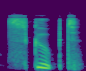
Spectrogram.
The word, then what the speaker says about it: scooped: Scooped. This ed at the end sounds like a T because when the last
